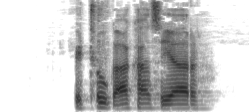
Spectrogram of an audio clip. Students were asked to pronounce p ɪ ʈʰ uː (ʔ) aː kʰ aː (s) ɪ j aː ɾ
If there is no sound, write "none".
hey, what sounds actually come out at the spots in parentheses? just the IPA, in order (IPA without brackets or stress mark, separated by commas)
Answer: k, s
